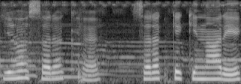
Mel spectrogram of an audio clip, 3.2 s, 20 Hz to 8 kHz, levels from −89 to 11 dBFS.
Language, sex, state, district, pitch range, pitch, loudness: Hindi, female, Bihar, Katihar, 210-235 Hz, 220 Hz, -16 LUFS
